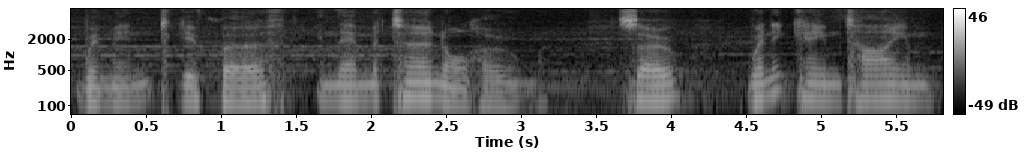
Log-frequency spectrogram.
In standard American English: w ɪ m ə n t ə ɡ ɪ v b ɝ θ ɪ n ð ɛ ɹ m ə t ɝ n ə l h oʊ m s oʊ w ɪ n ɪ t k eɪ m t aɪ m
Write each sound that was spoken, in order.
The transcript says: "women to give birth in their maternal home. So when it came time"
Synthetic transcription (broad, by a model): w ɪ m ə n t ə ɡ ɪ v b ɝ θ ɪ n ð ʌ ɹ m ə t ɝ n l h oʊ m s oʊ w ɪ n ɪ t k eɪ m t aɪ m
